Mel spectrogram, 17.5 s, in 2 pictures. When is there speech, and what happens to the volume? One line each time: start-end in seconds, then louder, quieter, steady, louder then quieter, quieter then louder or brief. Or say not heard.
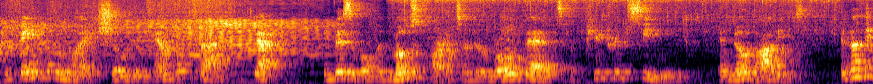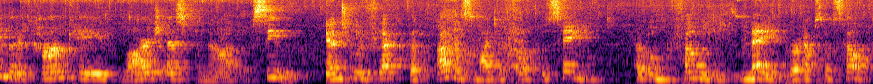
0.0-17.4 steady.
